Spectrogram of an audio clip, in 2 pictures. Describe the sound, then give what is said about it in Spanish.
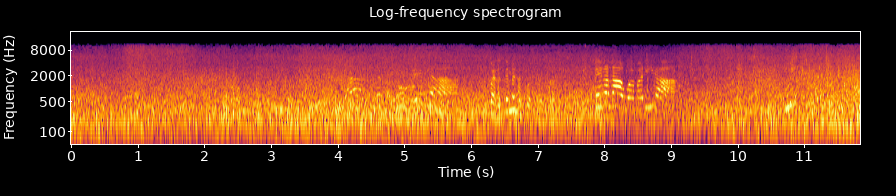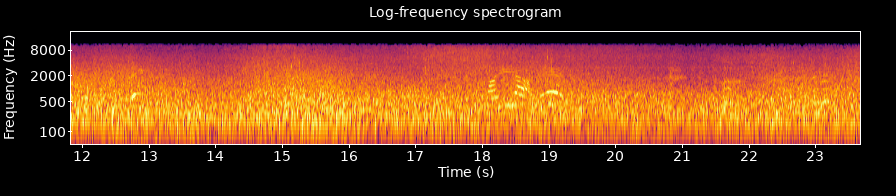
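Waves of a rough sea break on the shore in a steady, roaring wash of surf that swells and recedes without pause, with faint bird-like chirps briefly rising above the noise. “María permanece inmóvil mientras Cachita se va adentrando y saltando las olas.”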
